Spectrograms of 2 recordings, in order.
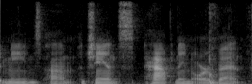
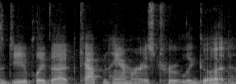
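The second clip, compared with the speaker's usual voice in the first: ordinary talk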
